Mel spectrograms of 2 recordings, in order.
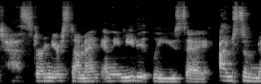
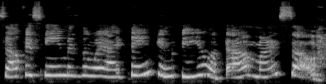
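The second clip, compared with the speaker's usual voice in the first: put-on high-pitched young child voice. Showing listeners how the daughter says it, in a four-year-old voice. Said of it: "in your best four-year-old voice".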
